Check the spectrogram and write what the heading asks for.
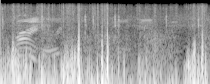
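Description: Strong wind buffeting the camera's microphone in irregular gusty thumps. A brief pitched call with a sliding, falling pitch sounds about a quarter second in.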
